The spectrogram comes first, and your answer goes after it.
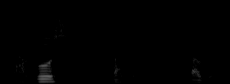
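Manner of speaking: soft, low, spaced-out words of approval; voice of God. Retold or imitated. Retold voice of God praising him.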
